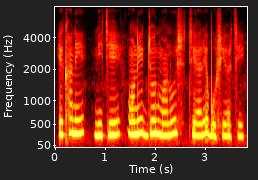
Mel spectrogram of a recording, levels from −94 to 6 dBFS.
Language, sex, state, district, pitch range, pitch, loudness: Bengali, female, West Bengal, Cooch Behar, 255-290 Hz, 275 Hz, -12 LUFS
